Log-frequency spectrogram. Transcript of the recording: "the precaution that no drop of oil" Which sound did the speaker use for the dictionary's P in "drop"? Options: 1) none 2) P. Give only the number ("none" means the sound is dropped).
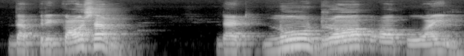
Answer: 2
